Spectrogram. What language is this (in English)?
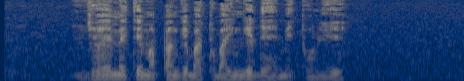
Batanga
